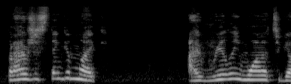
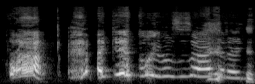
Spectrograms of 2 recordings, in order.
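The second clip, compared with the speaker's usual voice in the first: high, loud cracking-up disbelief; helpless laughing; 12 semitones higher, 6 dB louder than usual. Real, not acted. Storyteller losing the thread to friends, helpless laughing. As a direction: talk through a real giggling fit. Stoned, giggling fit mid-story.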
